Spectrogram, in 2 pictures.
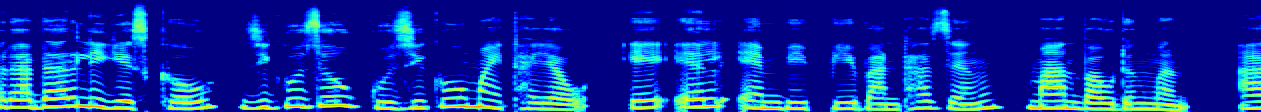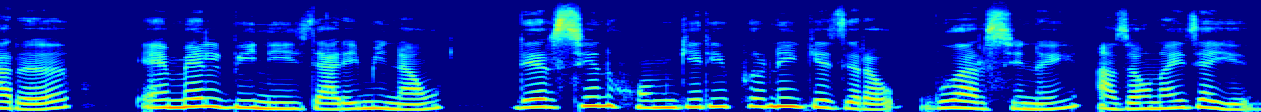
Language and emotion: Bodo, neutral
